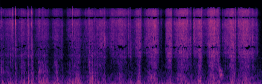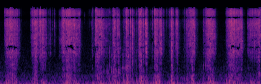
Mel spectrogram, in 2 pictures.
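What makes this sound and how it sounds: Long nails scratch across the coarse fiber surface of a dry natural loofah sponge slab. The result is a bright, rough rasping in quick, uneven strokes, each a short burst of crackly scraping noise with little low end and no ring.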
